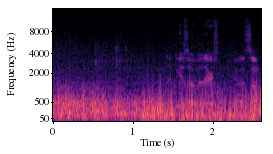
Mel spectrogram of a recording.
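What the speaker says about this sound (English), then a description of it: "Really windy." Strong wind buffets the microphone in a rough, loud rumble at an outdoor dirt racetrack, Antioch Speedway, while people talk nearby.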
